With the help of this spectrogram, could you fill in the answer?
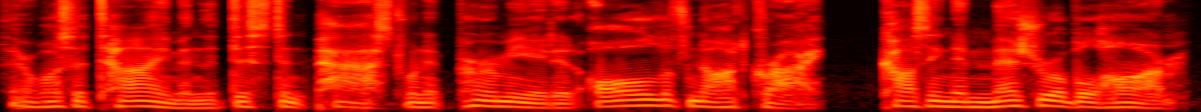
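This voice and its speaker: An actor playing a solemn, courteous, centuries-old gentleman in a video game, speaking husky, measured, formal lines. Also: lowish voice, no echo, close to an everyday voice. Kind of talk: video game character acting.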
